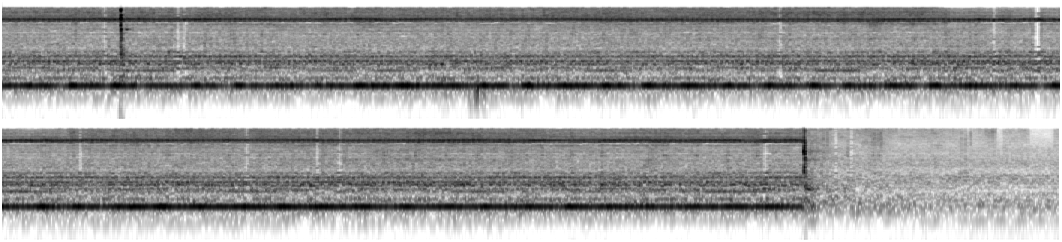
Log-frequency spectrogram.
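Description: Wood lathe running at a steady speed with a steady motor hum and whine while a paper towel wipes the spinning blank. It cuts off suddenly with a click about twelve seconds in, when the lathe is switched off.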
